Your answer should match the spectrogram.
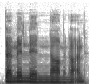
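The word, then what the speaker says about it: Femininomenon: I'm missing a syllable on that every time I say it. I just say Femininominon. It's Femininominon.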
